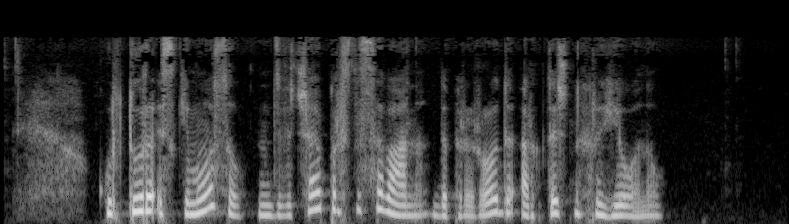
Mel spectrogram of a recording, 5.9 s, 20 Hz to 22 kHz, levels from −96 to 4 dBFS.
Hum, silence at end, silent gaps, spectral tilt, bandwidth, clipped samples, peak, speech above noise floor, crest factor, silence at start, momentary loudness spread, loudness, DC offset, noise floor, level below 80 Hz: none; 0.95 s; none; -6 dB/octave; 11.5 kHz; under 0.1%; -2 dBFS; 50 dB; 18 dB; 0.25 s; 11 LU; -20 LUFS; under 0.1%; -69 dBFS; -54 dBFS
